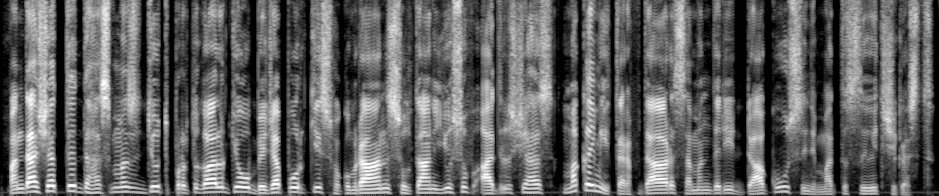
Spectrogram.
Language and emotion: Kashmiri, neutral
